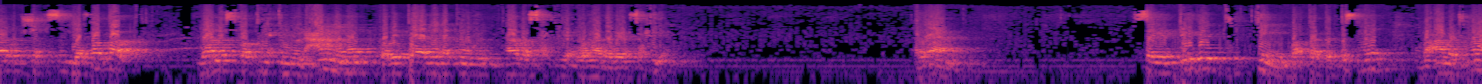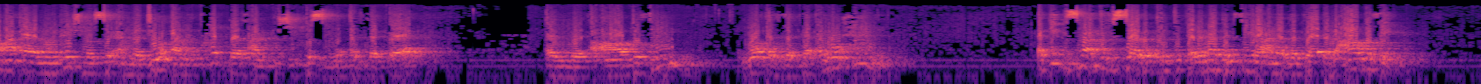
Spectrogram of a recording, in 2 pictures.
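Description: A middle-aged man speaks with animation into a microphone, with pauses between phrases.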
